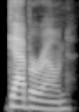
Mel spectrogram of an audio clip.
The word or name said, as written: gaborone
